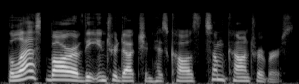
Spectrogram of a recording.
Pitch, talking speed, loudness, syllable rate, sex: 180 Hz, 200 wpm, -18 LUFS, 6.2 syllables/s, female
